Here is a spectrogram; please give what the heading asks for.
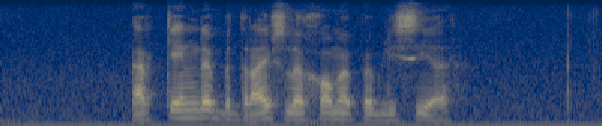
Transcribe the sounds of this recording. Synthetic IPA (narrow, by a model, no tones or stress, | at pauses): ærkɛndəbədrɛjfsləχɑːməpəblisiər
